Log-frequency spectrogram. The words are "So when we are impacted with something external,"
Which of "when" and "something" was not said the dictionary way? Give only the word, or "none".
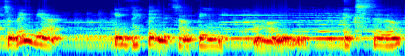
something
